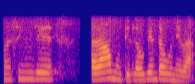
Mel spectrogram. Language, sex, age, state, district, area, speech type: Manipuri, female, 18-30, Manipur, Kangpokpi, urban, conversation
